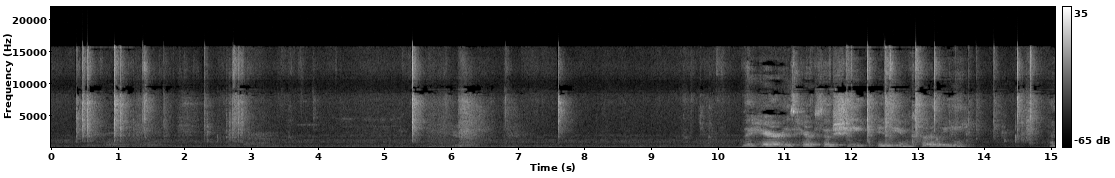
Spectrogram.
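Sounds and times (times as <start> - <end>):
hair crimper plates clicking: 11.7 - 15.0.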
